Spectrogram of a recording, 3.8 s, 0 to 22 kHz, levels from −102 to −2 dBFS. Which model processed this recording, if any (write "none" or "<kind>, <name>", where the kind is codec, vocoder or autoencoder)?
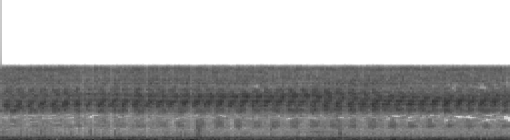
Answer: vocoder, Vocos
